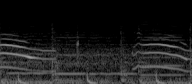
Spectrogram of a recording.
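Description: Dina the cat meows loudly and close by, two drawn-out, gliding mews with a short pause between them and no talking.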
